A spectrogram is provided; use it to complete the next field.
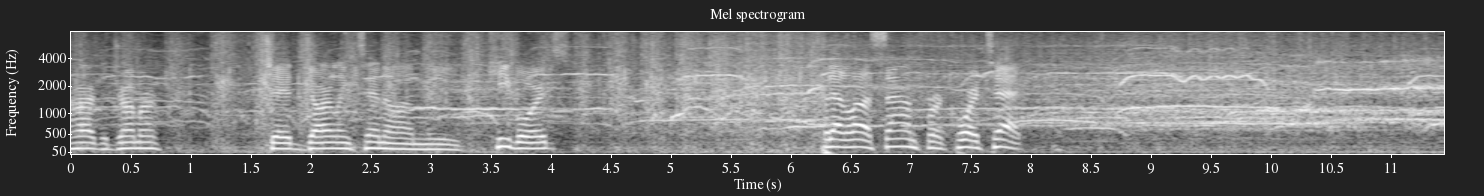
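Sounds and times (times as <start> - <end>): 
concert crowd cheering for an encore in Boston: 0.0 - 11.4
speech: 0.1 - 1.0, 1.7 - 4.2, 6.3 - 8.0
high wavering whoops and whistles: 2.6 - 6.3, 8.0 - 11.4.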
